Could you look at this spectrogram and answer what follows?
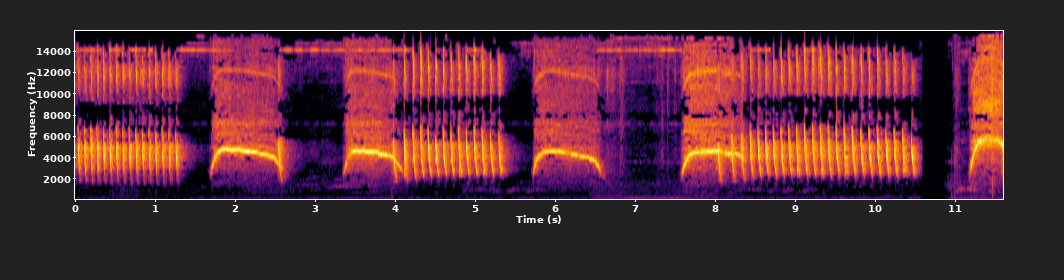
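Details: Bar-winged prinia singing in full voice: long bursts of rapid, evenly repeated sharp high chirps alternate with short arched whistled notes that rise and fall, with brief pauses between phrases and a quiet background.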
